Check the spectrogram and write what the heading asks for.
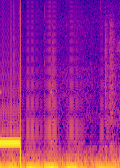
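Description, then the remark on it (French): A short, steady telephone busy tone on a call-in line, its switchboard overloaded by many calls, sounds for a moment and is cut off by a sharp click, leaving a low, rumbling line hiss with no one talking. “On a un problème avec le standard. Beaucoup, beaucoup d'appels, encore une fois. Et donc, ça fait exploser le standard.”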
